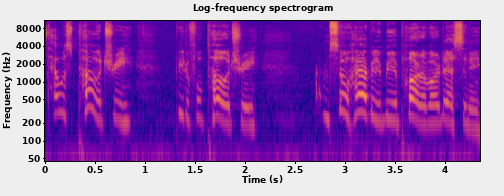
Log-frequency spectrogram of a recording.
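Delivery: crying, choked up, tearful voice. After a long patriotic broadcast ends, a listener calls it poetry, crying, choked up. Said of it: "Are you crying".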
